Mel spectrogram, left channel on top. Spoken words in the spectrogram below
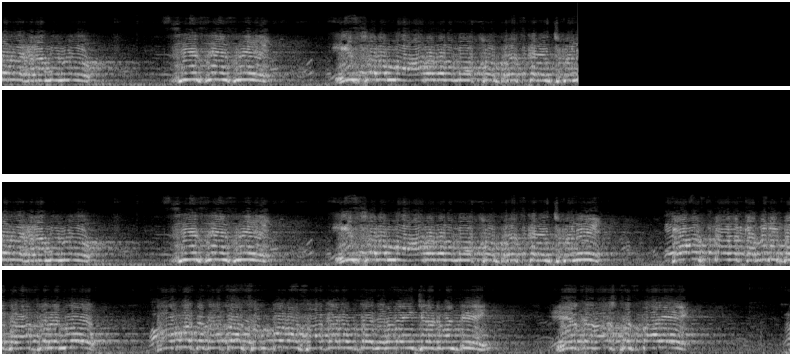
గ్రామంలో శ్రీ శ్రీ శ్రీ ఈశ్వరమ్మ ఆరాధన మహోత్సవం పురస్కరించుకుని దేవస్థాన కమిటీ పెద్ద ఆధ్వర్యంలో బహుమతి దాత సంపూర్ణ సహకారంతో నిర్వహించినటువంటి ఏక రాష్ట్ర స్థాయి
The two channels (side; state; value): left; drops out; at 5.8 s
